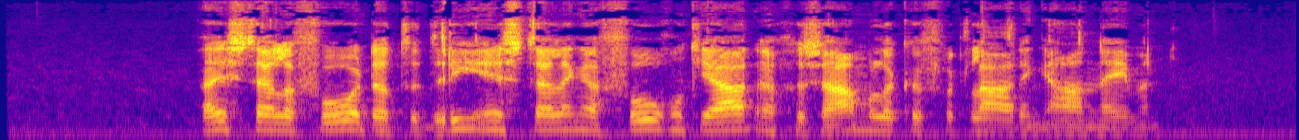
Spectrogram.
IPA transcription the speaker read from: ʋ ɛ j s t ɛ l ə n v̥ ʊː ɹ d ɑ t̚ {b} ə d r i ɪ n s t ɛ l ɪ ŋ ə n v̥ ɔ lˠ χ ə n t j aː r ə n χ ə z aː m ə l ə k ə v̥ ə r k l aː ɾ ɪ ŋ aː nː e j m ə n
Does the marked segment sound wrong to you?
yes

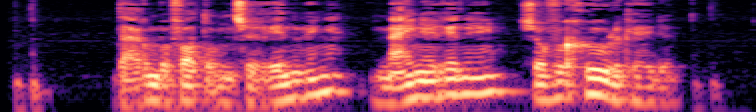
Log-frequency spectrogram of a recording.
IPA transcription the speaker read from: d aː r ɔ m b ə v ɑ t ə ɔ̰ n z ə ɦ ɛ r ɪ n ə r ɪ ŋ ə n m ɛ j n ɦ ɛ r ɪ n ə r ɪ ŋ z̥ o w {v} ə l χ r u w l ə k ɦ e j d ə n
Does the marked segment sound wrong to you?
no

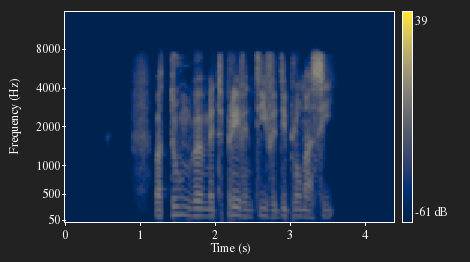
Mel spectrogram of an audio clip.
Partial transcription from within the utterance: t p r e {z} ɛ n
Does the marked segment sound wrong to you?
yes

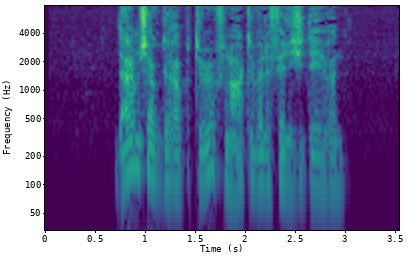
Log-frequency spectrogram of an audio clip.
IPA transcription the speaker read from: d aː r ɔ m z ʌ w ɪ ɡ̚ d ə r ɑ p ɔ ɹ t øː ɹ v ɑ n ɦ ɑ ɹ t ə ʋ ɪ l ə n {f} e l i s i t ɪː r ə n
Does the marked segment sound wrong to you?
no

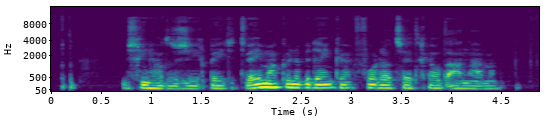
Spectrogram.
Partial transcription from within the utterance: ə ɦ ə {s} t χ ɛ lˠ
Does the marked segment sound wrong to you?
yes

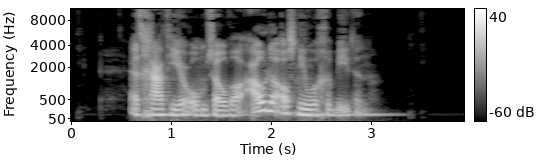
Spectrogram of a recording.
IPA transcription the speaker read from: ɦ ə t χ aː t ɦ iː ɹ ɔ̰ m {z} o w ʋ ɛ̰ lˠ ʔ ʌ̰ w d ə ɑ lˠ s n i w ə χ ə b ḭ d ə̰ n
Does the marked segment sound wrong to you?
no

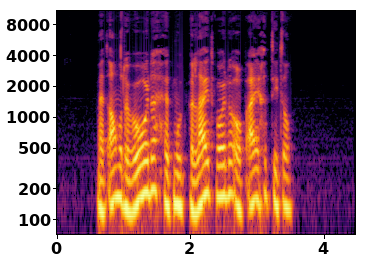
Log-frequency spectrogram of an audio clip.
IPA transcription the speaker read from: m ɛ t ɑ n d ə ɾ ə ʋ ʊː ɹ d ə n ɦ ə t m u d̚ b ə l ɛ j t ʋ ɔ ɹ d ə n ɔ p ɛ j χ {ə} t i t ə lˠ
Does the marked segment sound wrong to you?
no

